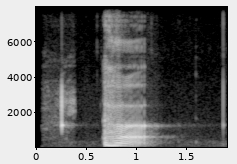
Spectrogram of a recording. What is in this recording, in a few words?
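"gei3", Mandarin Chinese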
